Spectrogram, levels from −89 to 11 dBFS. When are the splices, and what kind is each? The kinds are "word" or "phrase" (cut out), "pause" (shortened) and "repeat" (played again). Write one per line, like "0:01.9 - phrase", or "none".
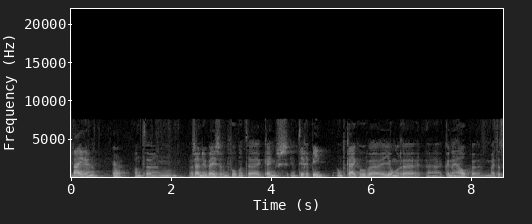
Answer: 0:01.1 - pause
0:05.2 - pause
